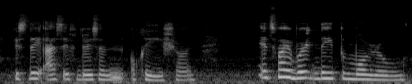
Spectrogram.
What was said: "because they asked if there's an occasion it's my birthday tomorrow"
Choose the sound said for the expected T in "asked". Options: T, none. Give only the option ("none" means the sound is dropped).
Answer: none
